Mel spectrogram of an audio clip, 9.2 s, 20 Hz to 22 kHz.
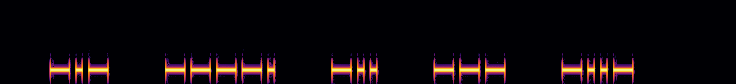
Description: Morse code, heard as a keyed tone, about 15 wpm, spaced as for 9 wpm, 700 Hz. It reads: K9DOX
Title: USA Call Signs - 5 Characters - 3x Character Spacing - 15wpm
